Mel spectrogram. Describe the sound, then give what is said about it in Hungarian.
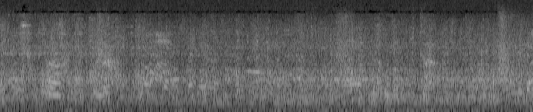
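A train pulling out of a station, with a steady rumbling, clattering wash of noise that holds at a constant level throughout, and faint indistinct voices mixed into the background. “ért a vonatokhoz! Mindjárt megy a tietek is!”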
